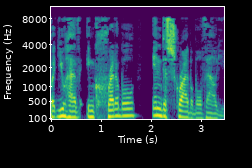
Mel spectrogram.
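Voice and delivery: plain reading voice

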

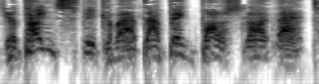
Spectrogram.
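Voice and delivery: high hissing orc voice, words hissed out. Reading a story, the orc holds a blade to Polixis's throat, in a hissing orc voice. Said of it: "it hissed".

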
